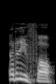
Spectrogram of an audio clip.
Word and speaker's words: Rifò: Rifò, come rifare con l'accento Rifò.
